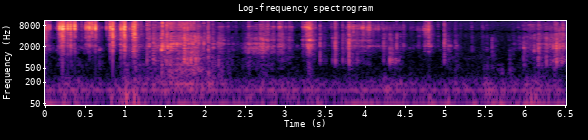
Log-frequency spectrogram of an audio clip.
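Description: A solid rectangular bar of dry pink soap, held in the hand, is carved with a metal utility knife blade. Crunchy, bright scraping cuts come in quick irregular bursts, loudest in the first two seconds and softer after, as flakes fall off.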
